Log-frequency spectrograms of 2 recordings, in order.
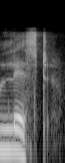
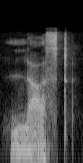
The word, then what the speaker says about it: lässt: Lässt, lässt kommt immer mit A Umlaut. A के ऊपर हमेशा एक umlaut होगा. Darum nennt man das lässt. इसीलिए इसको lässt कहा जाएगा, last नहीं कहा जाएगा.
